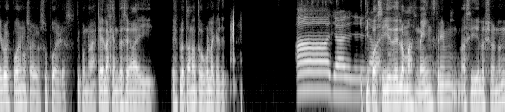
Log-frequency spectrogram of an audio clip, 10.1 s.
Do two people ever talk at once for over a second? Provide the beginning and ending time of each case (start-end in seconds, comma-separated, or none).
7.2-9.2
